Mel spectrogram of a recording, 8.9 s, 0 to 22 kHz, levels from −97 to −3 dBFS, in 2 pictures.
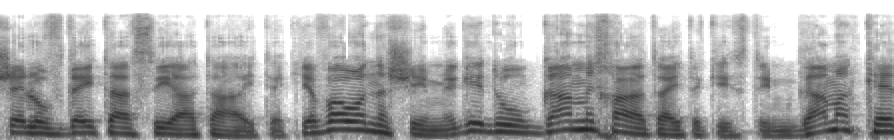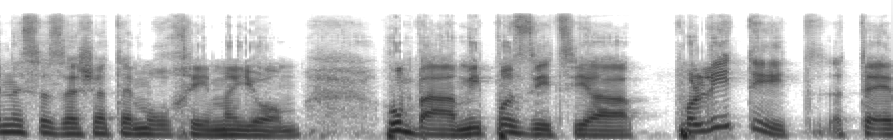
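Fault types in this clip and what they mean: Speex codec: The speech passes through a CELP speech codec that can spare only a few bits for the excitation. This leaves it plainly hoarse and noisy throughout, with nothing heard above about 15.4 kHz.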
